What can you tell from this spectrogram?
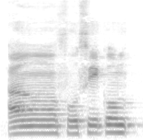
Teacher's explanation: حمزہ نون زبر ان، فا پیش فو، انفو، سین زیر سی، انفسی، کاف میم پیش کم، انفسکم نون ساکن کے بعد حروف اخفا میں سے فا آ رہا ہے، اخفا ہوگا، غنہ کر کے پڑھیں گے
